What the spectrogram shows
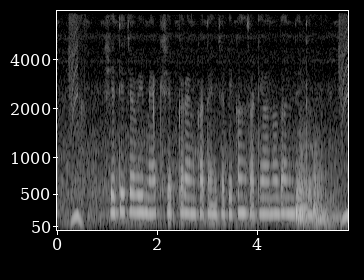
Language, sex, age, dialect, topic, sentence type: Marathi, female, 25-30, Southern Konkan, agriculture, statement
